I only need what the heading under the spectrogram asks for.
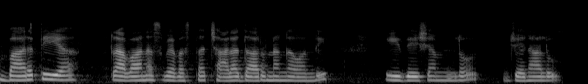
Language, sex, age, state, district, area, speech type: Telugu, female, 18-30, Andhra Pradesh, Krishna, urban, spontaneous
